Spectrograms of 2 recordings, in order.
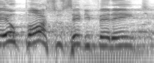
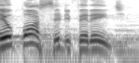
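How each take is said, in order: First: It is said louder still. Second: It is said louder.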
